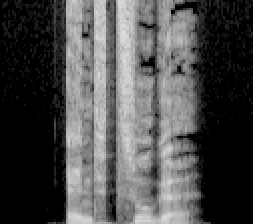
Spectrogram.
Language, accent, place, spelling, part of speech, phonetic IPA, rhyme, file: German, Germany, Berlin, Entzuge, noun, [ɛntˈt͡suːɡə], -uːɡə, De-Entzuge.ogg
- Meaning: dative singular of Entzug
